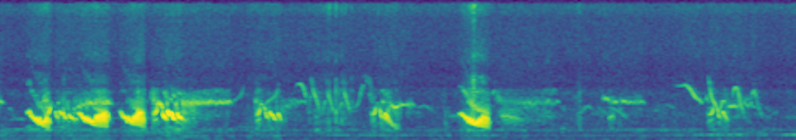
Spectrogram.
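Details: Begging brown shrike nestling, raised by hand from the egg, giving a quick run of loud rasping chirps that tails off into scattered thin squeaks, over a low background hum.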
